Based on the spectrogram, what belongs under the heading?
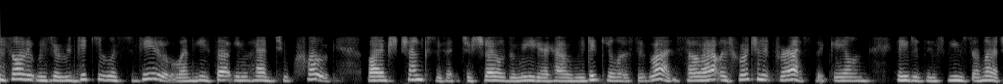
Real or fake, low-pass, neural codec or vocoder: fake; 3.6 kHz; codec, 16 kHz, 1 kbps, FreqCodec, smaller model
